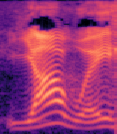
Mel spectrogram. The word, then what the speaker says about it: Yahweh: It's a Hebrew word, to be totally honest with you, we're not exactly sure what the pronunciation is supposed to be. And when you transliterate it into English, we typically translate it or speak it one of two ways. We would either say the name Yahweh.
